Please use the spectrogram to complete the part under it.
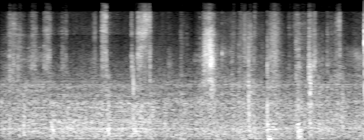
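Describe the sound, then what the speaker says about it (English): A paper cheat sheet is folded by hand: faint, close crinkles and soft rustling creases in short bursts against a quiet room. "I take my cheat sheet, pretty simple, and I'll fold it so there's no overlap"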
